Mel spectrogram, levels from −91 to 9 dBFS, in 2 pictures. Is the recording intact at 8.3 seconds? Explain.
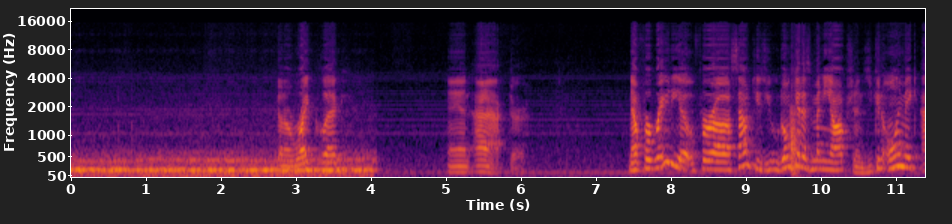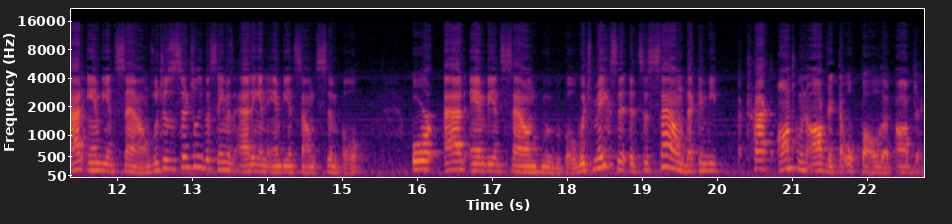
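Yes, the audio at 8.3 seconds is intact, with no dropout, click, distortion or other fault to be heard at that moment.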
